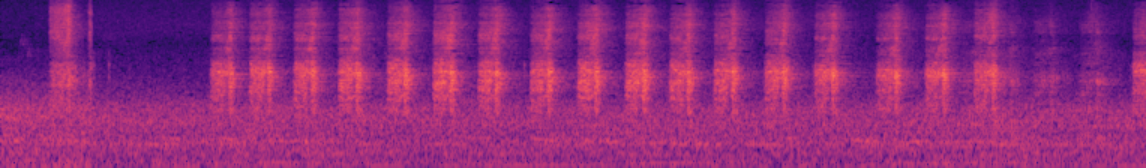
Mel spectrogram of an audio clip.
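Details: Black magpie calling from a tree branch: a single harsh note, then a long, evenly spaced series of about sixteen rasping screams, around three per second.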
